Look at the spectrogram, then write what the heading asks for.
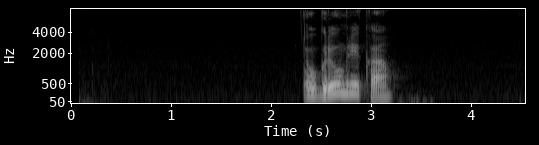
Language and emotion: Russian, neutral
